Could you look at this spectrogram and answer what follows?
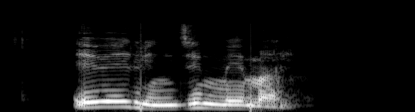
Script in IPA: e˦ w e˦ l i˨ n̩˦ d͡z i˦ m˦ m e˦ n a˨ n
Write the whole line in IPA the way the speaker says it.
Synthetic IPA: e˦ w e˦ l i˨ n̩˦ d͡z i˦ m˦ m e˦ m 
